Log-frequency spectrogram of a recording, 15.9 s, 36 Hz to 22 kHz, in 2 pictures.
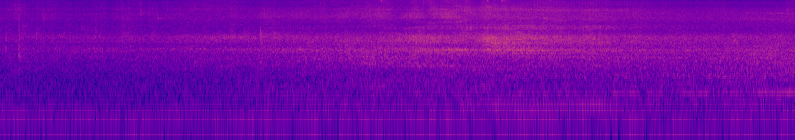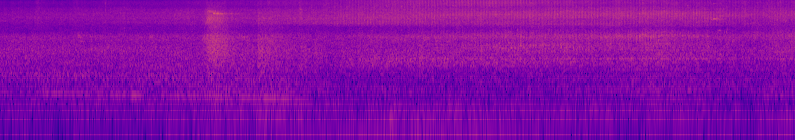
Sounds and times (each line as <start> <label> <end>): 0.1 Traffic sound 15.9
